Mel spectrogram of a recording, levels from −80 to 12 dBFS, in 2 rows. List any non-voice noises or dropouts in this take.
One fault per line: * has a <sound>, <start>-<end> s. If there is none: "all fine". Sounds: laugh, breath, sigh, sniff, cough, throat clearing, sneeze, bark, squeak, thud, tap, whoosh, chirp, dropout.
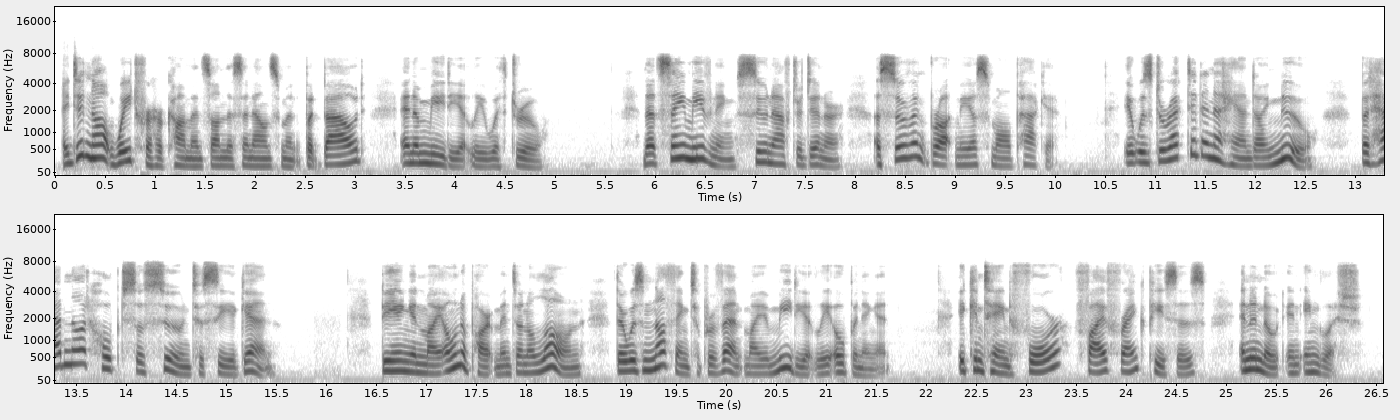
all fine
